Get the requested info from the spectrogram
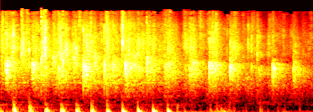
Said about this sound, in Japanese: それでは皆さん拍手で迎えましょう。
